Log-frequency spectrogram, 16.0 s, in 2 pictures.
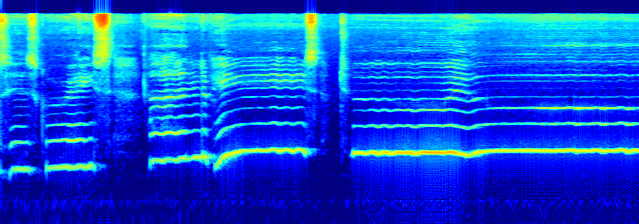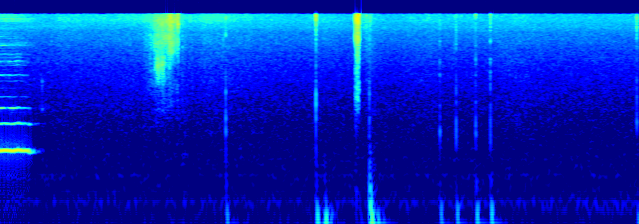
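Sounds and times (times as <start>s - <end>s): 
a cappella singing: 0.0s - 8.5s.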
